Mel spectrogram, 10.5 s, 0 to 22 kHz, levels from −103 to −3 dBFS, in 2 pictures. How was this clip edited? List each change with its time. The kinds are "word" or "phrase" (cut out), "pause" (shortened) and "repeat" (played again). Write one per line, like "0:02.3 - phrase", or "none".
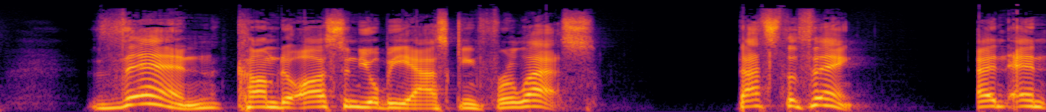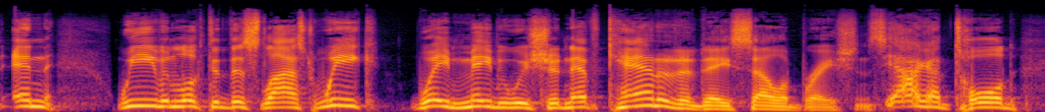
none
